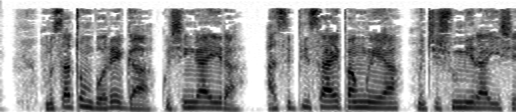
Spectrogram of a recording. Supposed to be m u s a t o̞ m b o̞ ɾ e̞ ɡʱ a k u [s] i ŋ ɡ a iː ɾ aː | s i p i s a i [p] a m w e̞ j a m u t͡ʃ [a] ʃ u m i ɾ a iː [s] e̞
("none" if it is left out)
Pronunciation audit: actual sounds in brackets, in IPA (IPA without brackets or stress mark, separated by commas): ʃ, p, i, ʃ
